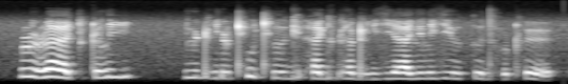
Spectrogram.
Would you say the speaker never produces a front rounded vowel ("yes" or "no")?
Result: no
